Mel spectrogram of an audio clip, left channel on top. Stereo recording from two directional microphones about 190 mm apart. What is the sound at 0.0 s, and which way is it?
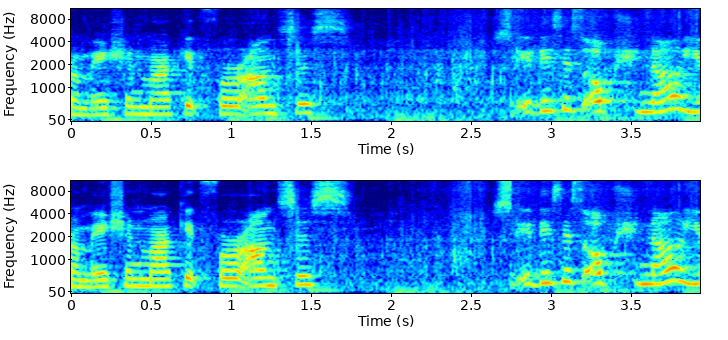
A woman's voice, 55° right (ahead or behind).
